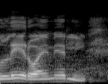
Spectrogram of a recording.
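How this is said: The name is said with Brazilian Portuguese sounds. This is the adapted form used in Brazil. "Aqui a gente abrasileirou, né? Então ficou"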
